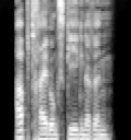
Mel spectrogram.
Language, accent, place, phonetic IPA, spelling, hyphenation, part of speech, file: German, Germany, Berlin, [ˈaptʁaɪ̯bʊŋsˌɡeːɡnəʁɪn], Abtreibungsgegnerin, Ab‧trei‧bungs‧geg‧ne‧rin, noun, De-Abtreibungsgegnerin.ogg
- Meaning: pro-lifer, pro-life advocate, pro-life supporter (female)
